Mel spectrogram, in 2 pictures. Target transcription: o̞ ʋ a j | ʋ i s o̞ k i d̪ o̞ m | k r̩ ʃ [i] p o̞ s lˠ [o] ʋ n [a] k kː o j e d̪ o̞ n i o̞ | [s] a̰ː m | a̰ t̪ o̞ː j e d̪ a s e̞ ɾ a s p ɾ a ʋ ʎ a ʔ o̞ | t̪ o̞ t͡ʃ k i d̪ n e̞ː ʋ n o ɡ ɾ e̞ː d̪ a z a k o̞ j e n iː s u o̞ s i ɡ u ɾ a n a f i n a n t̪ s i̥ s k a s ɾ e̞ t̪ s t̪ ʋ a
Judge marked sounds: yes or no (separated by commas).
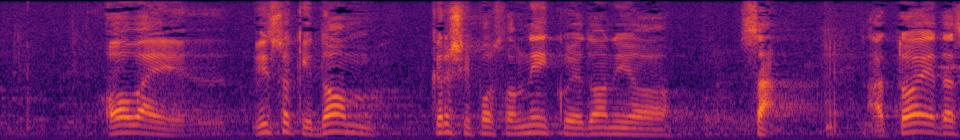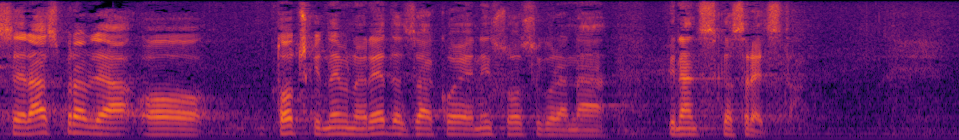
yes, yes, no, yes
